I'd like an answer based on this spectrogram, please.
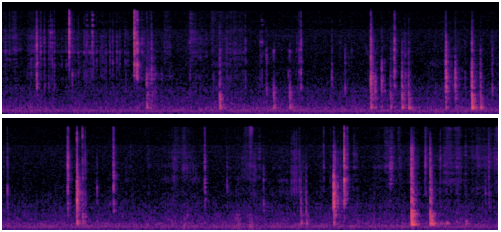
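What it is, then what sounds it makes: Bar soap being carved. A solid white bar of soap held in the hand is carved with a metal utility knife blade, giving quiet, short, crisp clicks and light scraping cuts at an irregular pace. The sharp ticks stop almost instantly and are spread across a faint, steady low hum.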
